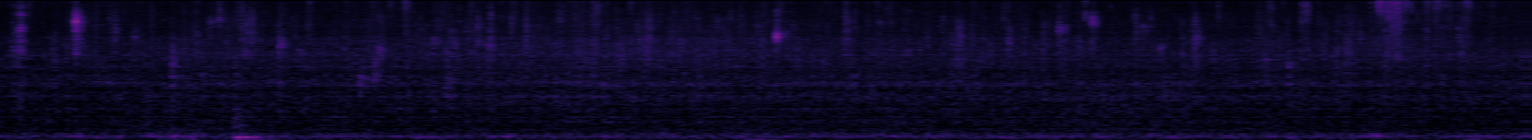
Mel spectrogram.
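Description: Faint crackling of zalabia batter frying in shallow oil in a pan, with scattered small pops, and two soft knocks in the first two seconds as tongs handle it.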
